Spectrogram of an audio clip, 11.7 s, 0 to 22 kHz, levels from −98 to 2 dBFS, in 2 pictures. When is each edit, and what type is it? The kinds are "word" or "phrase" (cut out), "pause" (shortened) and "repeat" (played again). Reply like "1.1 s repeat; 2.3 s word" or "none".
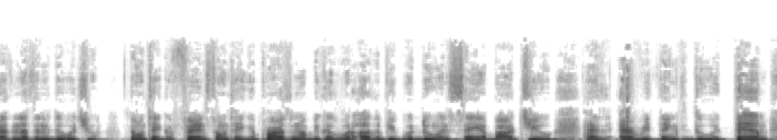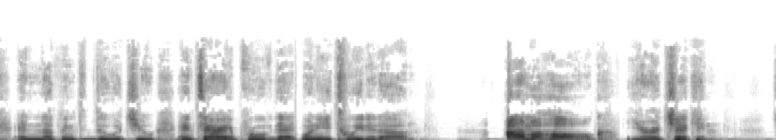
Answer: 10.5 s pause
